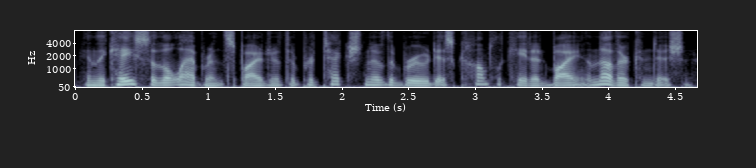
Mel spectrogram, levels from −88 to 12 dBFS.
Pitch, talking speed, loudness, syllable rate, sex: 130 Hz, 220 wpm, -21 LUFS, 6.4 syllables/s, male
